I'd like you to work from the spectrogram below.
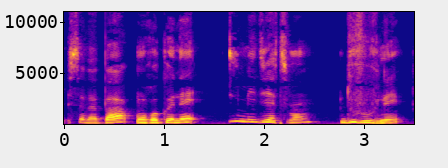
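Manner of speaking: ordinary delivery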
